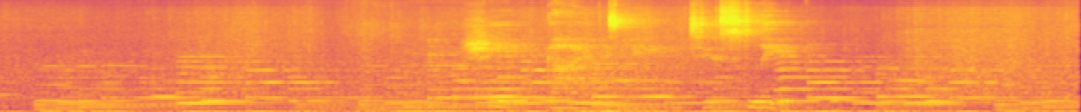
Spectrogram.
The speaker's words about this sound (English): She takes us all on a very special journey if we let her do it through the sounds of her waves. Oh, come ashore.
